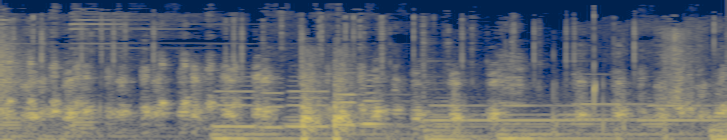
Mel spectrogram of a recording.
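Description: Minecraft chickens clucking in short bursts from a hero-themed spawn placed outside, with game music and ambient tones underneath and no talking.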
